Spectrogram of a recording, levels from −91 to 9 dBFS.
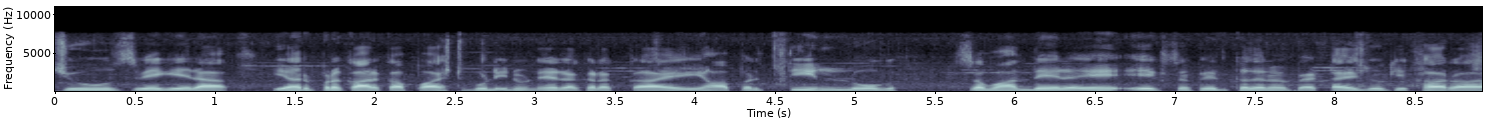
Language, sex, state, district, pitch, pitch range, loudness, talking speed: Hindi, male, Haryana, Rohtak, 140 Hz, 130-145 Hz, -17 LUFS, 180 wpm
